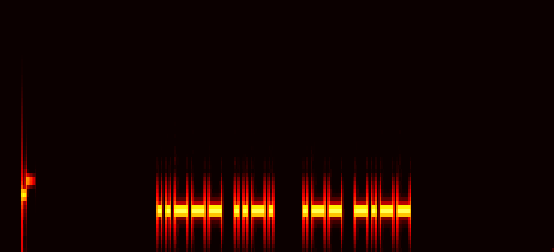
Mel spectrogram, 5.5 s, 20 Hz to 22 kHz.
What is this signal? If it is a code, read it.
Morse code, heard as a keyed tone, about 28 wpm, 700 Hz. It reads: 2F WY
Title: Field Day Exchanges Encore - 28wpm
